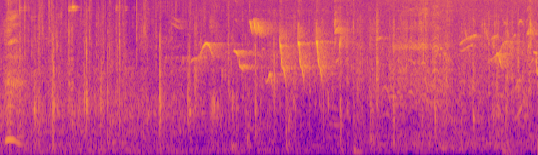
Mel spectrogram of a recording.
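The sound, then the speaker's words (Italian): Hooves of a horse named Paolino clip-clop in a steady, brisk rhythm as it takes its passengers to the park, with birds chirping and tweeting in the background throughout. “Vi porto al parco, Forza, cavallino.”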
